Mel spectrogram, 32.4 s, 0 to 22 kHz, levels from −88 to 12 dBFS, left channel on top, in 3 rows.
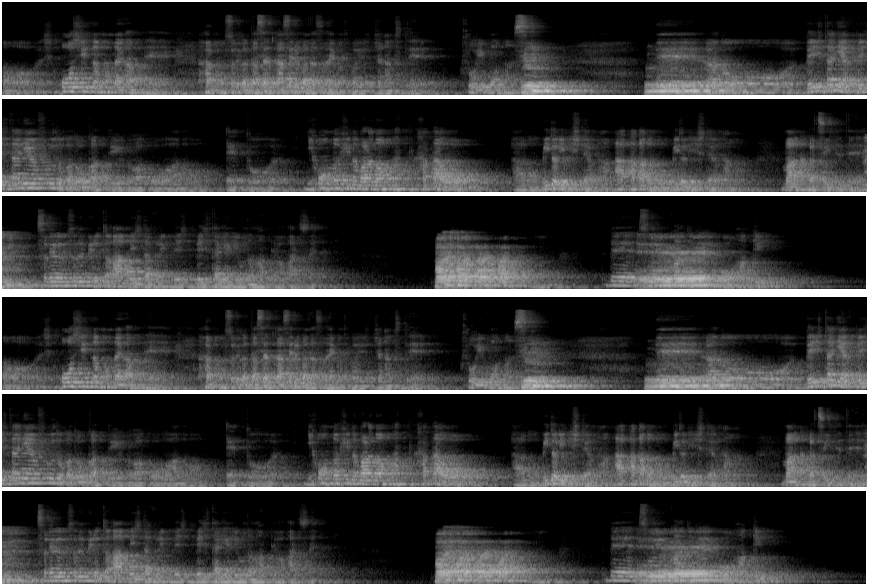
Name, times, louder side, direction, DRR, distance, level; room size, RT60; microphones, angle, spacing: voice 1, 0.0-5.3 5.7-6.5 7.3-7.5 8.1-13.3 13.6-14.3 14.6-16.7 17.2-20.0 20.6-21.7 22.0-25.6 28.2-28.5 29.1-31.1, equal, 5° right, -1 dB, 5.3 m, -31 dB
voice 2, 6.5-6.9 8.0-9.2 21.6-21.8 27.0-28.0 29.5-30.5, left 1 dB, 35° left, 2 dB, 2.5 m, -22 dB
21.5 x 17.5 x 7.5 m, 1.4 s
head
